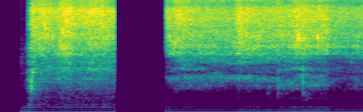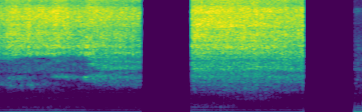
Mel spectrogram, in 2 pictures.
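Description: Ground paste dropped into hot oil in a steel wok, sizzling as it hits the oil and then frying with a steady sizzle while it is stirred with a steel spoon. The sound cuts out dead twice, for under a second each time.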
